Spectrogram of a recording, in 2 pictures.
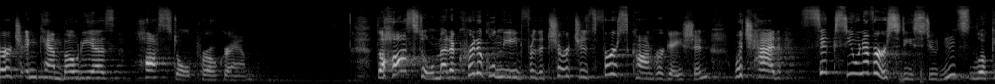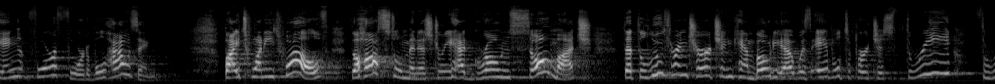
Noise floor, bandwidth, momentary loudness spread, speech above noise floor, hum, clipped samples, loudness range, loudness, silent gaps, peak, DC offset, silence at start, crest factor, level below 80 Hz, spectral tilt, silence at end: -64 dBFS; 16.5 kHz; 16 LU; 36 dB; 60 Hz at -75 dBFS; under 0.1%; 6 LU; -27 LUFS; none; -8 dBFS; under 0.1%; 0 s; 22 dB; -78 dBFS; 0.5 dB/octave; 0 s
